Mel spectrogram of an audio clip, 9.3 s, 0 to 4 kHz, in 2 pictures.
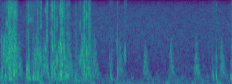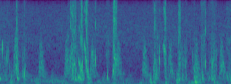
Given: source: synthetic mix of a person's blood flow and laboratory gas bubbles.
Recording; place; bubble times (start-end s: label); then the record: Doppler ultrasound of blood flow; subclavian vein
0.00-0.37 s: bubbles
0.49-1.91 s: bubbles
2.15-2.38 s: bubbles
2.46-2.53 s: bubbles
4.22-4.36 s: bubbles
4.58-4.83 s: bubbles
4.92-5.17 s: bubbles
5.97-6.58 s: bubbles
6.75-7.01 s: bubbles
7.67-8.05 s: bubbles
8.18-8.38 s: bubbles
8.46-8.55 s: bubbles
8.64-8.98 s: bubbles
9.14-9.27 s: bubbles
From the record:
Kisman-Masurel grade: 233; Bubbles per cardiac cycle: several, 3 to 8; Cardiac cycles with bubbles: 50 to 99%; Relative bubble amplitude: loud (0.450 to 0.775); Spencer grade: 3 (all of the cardiac periods contain showers or single bubble signals, but not dominating or overriding the cardiac motion signals); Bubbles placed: anywhere in the cardiac cycle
